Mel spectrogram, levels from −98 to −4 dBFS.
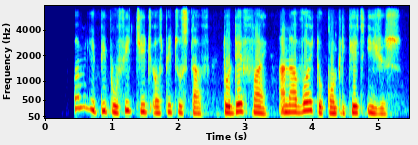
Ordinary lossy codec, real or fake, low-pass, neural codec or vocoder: Opus, 64 kbps; real; 7.2 kHz; none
